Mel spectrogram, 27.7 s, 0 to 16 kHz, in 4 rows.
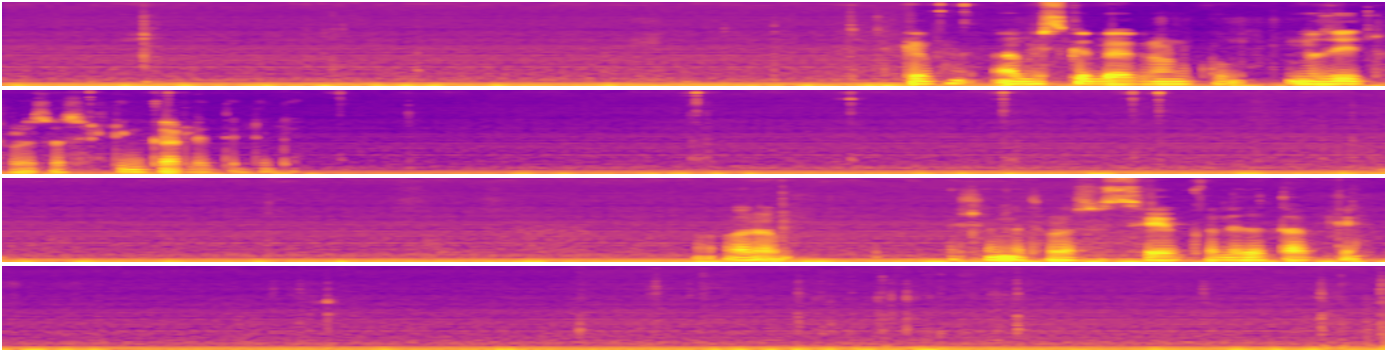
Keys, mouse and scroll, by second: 4.3 v, 18.0 click.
